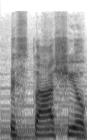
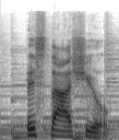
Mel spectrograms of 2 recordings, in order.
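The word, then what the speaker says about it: pistachio: रहता है तो बच्चा पिस्ते को इंग्लिश में पिस्ता शियो कहते हैं पिस्ता शियो अब आओ पिस्ता शयो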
